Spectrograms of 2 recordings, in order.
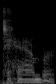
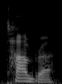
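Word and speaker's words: timbre: you a pronounced it I hate the way Americans say it's like Tambor it's on so Tambor's it sound so uneducated Tom bruh okay so what is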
